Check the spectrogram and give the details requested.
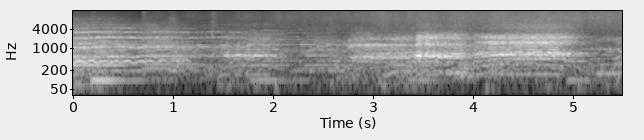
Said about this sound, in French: C'est des lacona, race lacona. Race lacona, ouais. Et nous, on a des brebis cool, elles font pas beaucoup de bruit. Ça, c'est quand elles sont heureuses.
